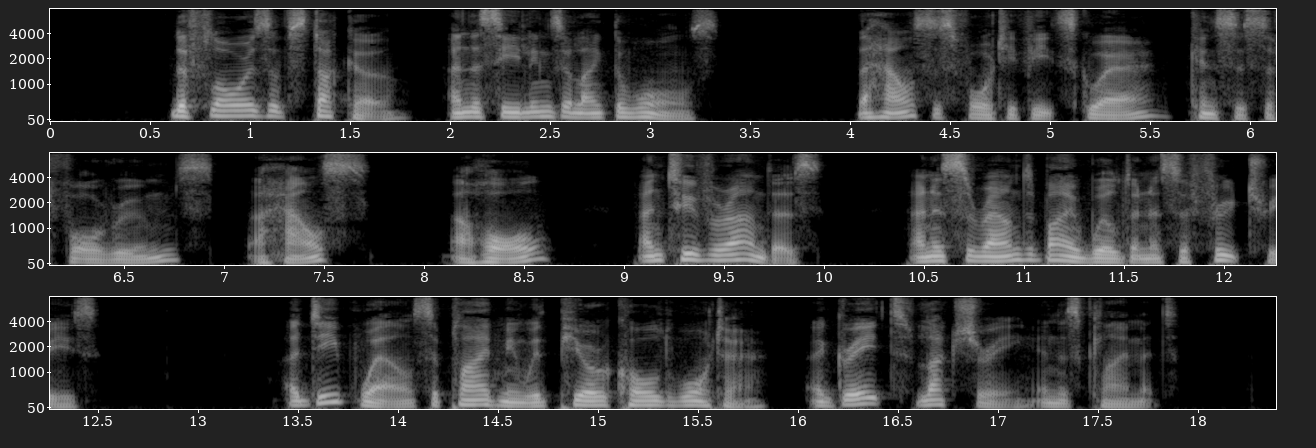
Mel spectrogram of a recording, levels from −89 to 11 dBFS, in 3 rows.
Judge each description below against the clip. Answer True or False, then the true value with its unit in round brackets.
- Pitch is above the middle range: False (110 Hz)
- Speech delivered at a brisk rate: False (165 wpm)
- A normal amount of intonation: False (6.7 semitones)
